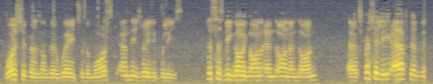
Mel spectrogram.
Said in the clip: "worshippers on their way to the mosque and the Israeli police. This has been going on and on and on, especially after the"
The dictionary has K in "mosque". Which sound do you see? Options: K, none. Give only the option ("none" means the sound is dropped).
K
